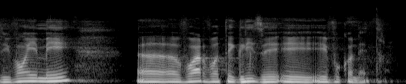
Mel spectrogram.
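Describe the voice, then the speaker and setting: A man speaks with a Cape Verdean accent. His voice is somewhat breathy. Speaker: pastor. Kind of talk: sermon. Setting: church. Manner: halting, frequent hesitations.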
